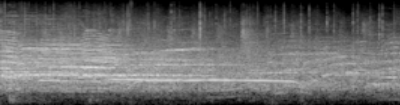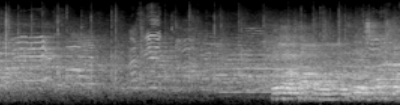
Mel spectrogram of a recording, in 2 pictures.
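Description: Gymnasium crowd during a stoppage in play: many spectators' voices shouting and calling out over a steady hubbub, slowly quieting and then picking up again near the end.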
